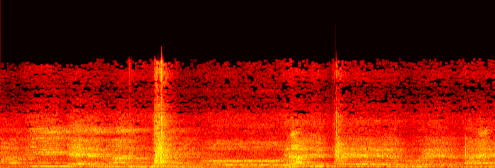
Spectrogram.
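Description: A group of men chanting a noha (mourning lament) in unison, their long sung lines rising and falling, with a few sharp slaps of hands on chests (matam) cutting through.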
